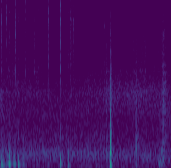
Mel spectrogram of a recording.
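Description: Typing on a computer keyboard: faint, irregular key clicks tapping away at close range, with one sharper louder keystroke partway through, quiet background otherwise.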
